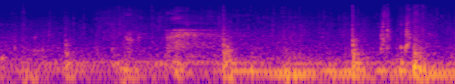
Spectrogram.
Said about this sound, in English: We're going too slow to coast. Well, maybe if I paddle harder, I can get us gliding.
